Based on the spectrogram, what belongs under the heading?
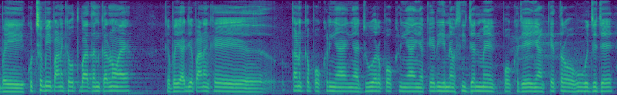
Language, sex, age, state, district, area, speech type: Sindhi, male, 45-60, Gujarat, Kutch, rural, spontaneous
